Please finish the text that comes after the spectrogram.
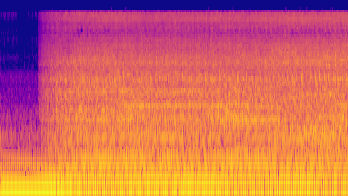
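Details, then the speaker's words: Honda Prelude idling rough with a misfire: a loping brap with irregular pops about three per second, and the car shakes more than usual. The owner suspects the spark plugs (unconfirmed) and plans new plugs, wires and maybe a distributor cap and rotor. "shaking more than i used to i think it's it's firing or something if the way the uh the fumes come out of the exhaust it's like popping it's sort of like a brapping kind of engine right"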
